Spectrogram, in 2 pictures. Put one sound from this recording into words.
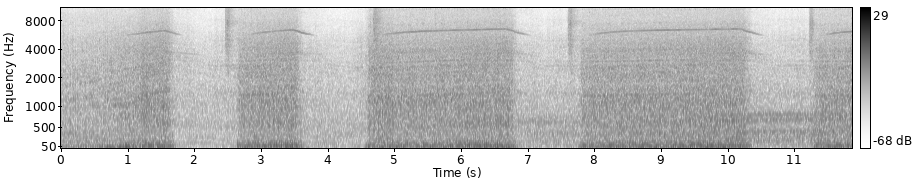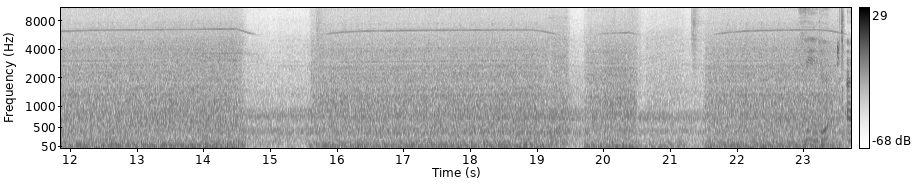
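A truck engine rumbles low and steady, surging and dropping as gears shift.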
